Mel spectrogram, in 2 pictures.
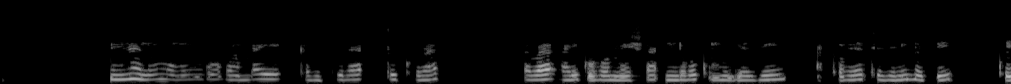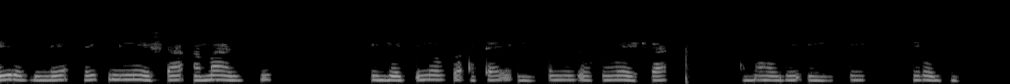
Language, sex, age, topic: Kinyarwanda, female, 18-24, health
